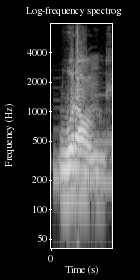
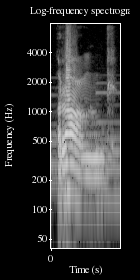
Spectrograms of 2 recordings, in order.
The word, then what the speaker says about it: wrong: weather forecast is wrong we don't pronounce the w we don't say wrong it's just the r wrong is wrong the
